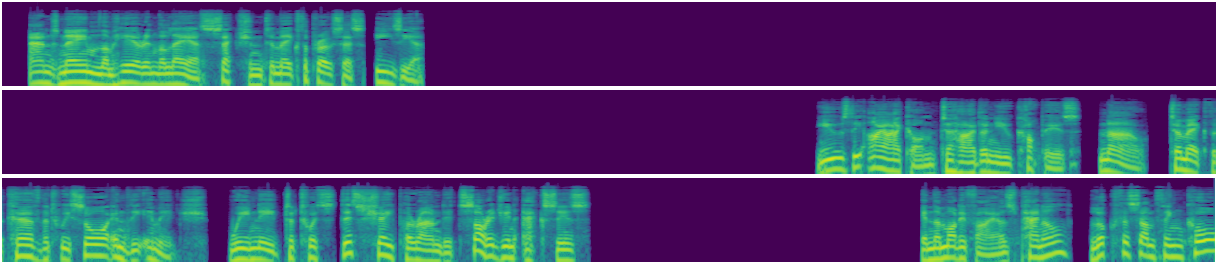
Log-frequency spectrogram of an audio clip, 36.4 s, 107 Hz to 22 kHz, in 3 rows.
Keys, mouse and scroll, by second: 2.7 click, 3.2 shift+d, 6.9 right click, 8.8 shift+d, 11.9 right click, 13.4 click, 13.6-16.8 drag, 16.0 s, 17.0 click, 17.2-20.1 drag, 21.1 click, 21.7 click, 22.8 click, 23.2 click, 23.7-25.7 middle drag, 26.1-26.4 scroll up 2, 27.8-29.4 middle drag, 33.7 click, 35.1-36.4 drag.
